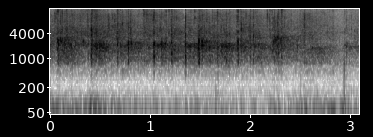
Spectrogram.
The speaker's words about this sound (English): That's a great word. A round of applause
